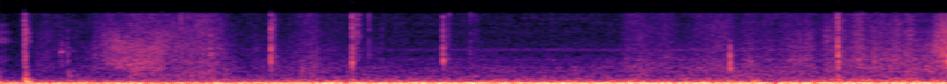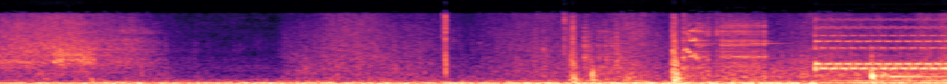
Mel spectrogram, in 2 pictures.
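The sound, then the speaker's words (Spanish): A telephone rings on a private office line in a dubbed Spanish film scene. The ring comes in briefly near the end over a steady low rumble and scattered soft noises. “¿Qué teléfono sonó? Es la línea privada de Charlie, en su oficina.”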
